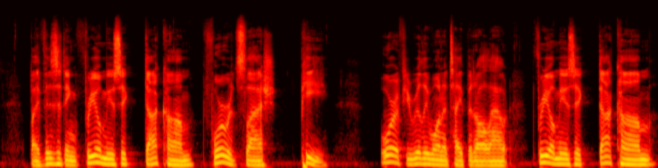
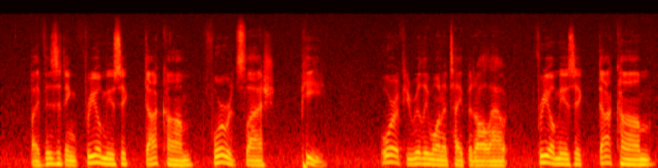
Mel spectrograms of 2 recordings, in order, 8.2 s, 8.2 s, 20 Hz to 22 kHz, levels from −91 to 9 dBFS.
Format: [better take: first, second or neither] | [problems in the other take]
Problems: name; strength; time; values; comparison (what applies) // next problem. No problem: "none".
first | hiss; faint; throughout; 20 dB below the speech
